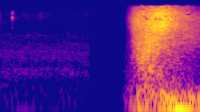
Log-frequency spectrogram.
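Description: A whoosh transition sound effect with a deep low rumble underneath, swelling up about a second in and dying away.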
